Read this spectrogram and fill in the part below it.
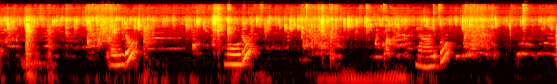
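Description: Water poured glass by glass into a pot of soaked basmati rice, several short splashing pours spaced a couple of seconds apart, close and clear, while a woman counts aloud.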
